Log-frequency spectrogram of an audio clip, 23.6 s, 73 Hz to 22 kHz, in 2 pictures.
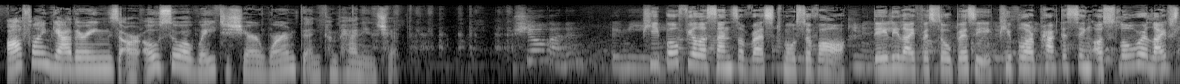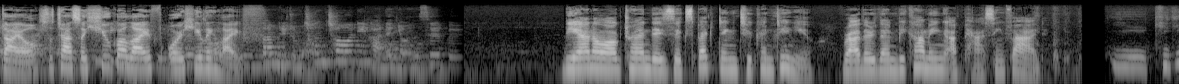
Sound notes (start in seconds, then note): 4.4 Korean; 23.3 Korean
